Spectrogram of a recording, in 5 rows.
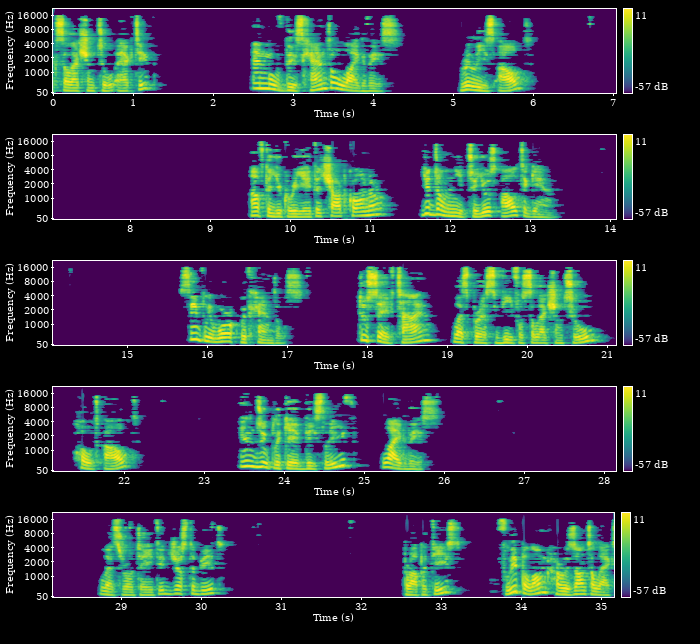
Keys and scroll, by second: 19.6 v.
